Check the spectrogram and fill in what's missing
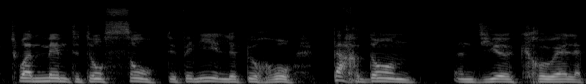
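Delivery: measured French tragic verse; dramatic verse recitation. Acted. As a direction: declaim it like lines from a classical play. Recites lines of Racine in French.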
